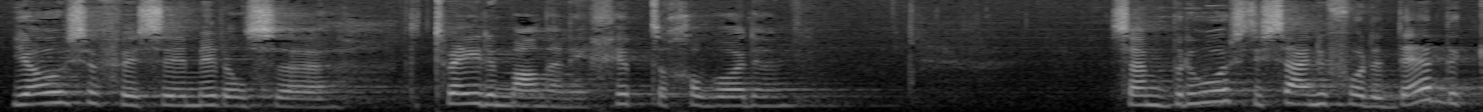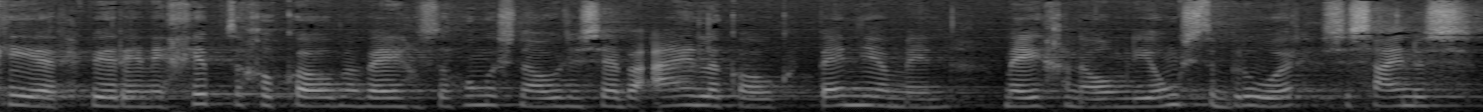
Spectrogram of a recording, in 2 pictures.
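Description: A woman preacher giving a sermon, praying and reading scripture aloud in a calm, earnest way. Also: mid-range voice, moderate pace. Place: church. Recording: echoey church hall.

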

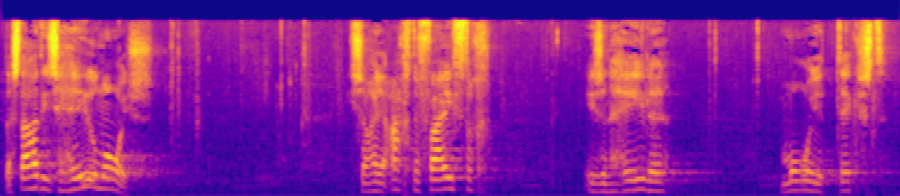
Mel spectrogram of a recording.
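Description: Male pastor, fairly high voice, earnest and pleading sermon delivery, long church reverb. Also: extremely slow, long pauses. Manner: earnest, pleading, swings from loud to hushed.

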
